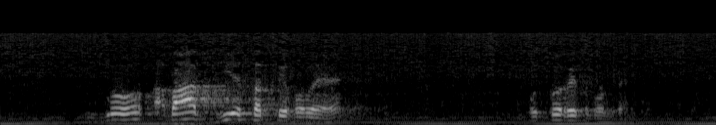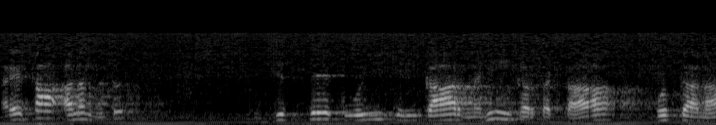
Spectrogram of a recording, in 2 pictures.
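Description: An elderly man speaks calmly into a microphone, with pauses.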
